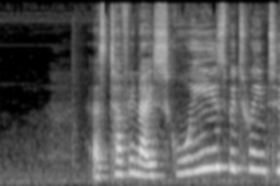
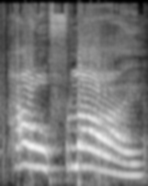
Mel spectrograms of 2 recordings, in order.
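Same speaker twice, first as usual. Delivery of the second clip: loud, much higher troll demand; troll roar; 9 semitones higher, 8 dB louder than usual. Acted. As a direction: roar the question like a greedy troll. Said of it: "the trolls roared".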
